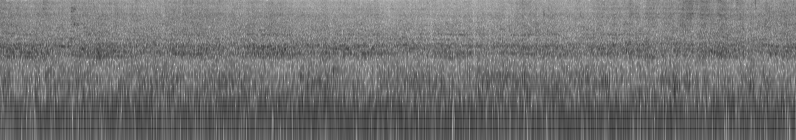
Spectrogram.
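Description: Freight train cars rolling past, mostly covered hoppers: a steady, loud rumble of steel wheels on the rails, with a few faint clacks.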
